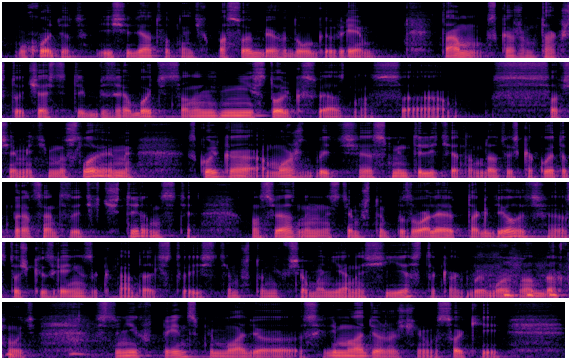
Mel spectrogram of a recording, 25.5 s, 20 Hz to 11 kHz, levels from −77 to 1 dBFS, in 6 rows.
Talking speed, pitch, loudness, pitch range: 180 wpm, 85 Hz, -33 LUFS, 75-95 Hz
